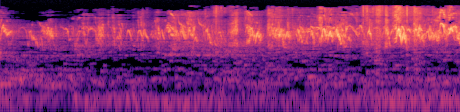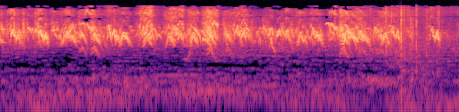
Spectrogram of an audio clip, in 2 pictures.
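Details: Sparrows in winter beside a frozen lake in Bratislavsky Park, Moscow, Russia: a dense flock chatter of high, overlapping chirps and tweets running continuously and growing busier toward the end, with a faint low rumble beneath.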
